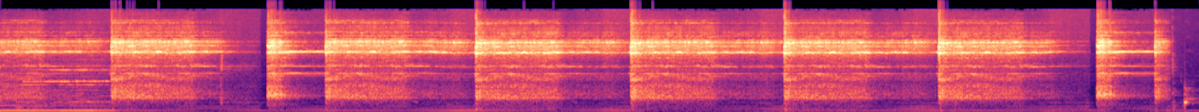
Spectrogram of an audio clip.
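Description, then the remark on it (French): A telephone bell rings loudly and repeatedly at Tony's home, each shrill metallic burst lasting a couple of seconds before a brief pause, repeating steadily with no one speaking. “Un jour, le téléphone sonne.”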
